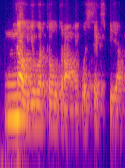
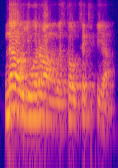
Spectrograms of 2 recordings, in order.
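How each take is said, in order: First: Said in the usual way. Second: Rude. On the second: Retold or imitated. Receptionist brushing off the traveler, rude and curt. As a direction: put the traveler in their place. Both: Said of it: "But in a really rude way".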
